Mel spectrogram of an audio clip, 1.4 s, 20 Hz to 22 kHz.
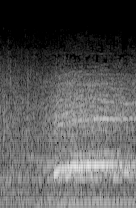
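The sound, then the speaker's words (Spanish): A large crowd awaiting Pope Benedict XVI at the World Youth Day vigil at Cuatro Vientos on Saturday, 20 August cheers and applauds in a dense, steady roar, swelling slightly halfway through as a single rising whistle or shout cuts above the noise. “Y lo que estamos escuchando son los momentos de expectativa de aquel sábado 20 de agosto en preparación a la vigilia en Cuatro Vientos en el ámbito de la Jornada Mundial de la Juventud.”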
